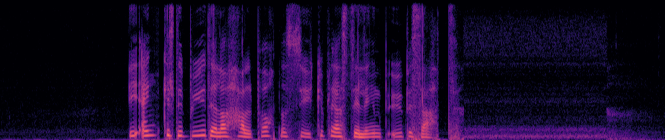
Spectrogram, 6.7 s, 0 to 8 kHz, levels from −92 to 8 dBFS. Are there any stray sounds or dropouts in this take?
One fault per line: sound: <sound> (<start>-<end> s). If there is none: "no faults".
no faults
